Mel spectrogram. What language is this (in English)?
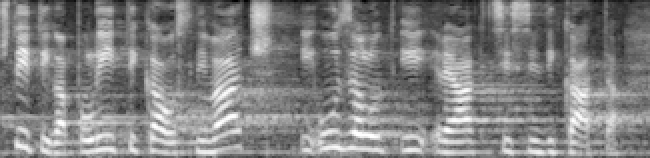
Croatian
